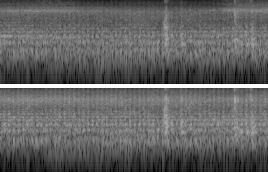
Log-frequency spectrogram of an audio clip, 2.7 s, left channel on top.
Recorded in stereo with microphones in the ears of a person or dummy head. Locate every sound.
0.0 s a helicopter: 55° right (ahead or behind); by 2.7 s 60° right (ahead or behind)
1.6 s a squeak: 30° right (ahead or behind)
